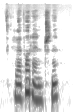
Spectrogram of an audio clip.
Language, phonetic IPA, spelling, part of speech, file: Polish, [ˌlɛvɔˈrɛ̃n͇t͡ʃnɨ], leworęczny, adjective / noun, LL-Q809 (pol)-leworęczny.wav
